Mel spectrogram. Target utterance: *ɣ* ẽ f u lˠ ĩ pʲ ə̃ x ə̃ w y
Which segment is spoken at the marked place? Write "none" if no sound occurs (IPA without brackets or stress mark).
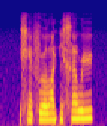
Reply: x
